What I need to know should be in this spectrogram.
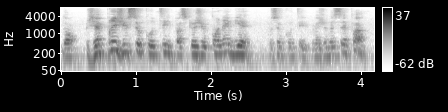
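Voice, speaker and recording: Man, from Benin, preacher, informal sermon, checks in with listeners, slightly high voice, distant mic. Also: brisk. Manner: conversational, asks listeners for agreement. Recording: distant mic with faint background noise.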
